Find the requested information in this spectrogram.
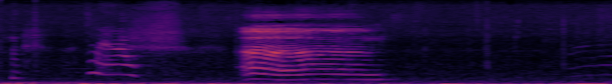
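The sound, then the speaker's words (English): A cat meows twice, a short tonal call followed by a longer, louder, drawn-out meow with rich harmonics, over a quiet background. “That was the cat, not that me. Was the cat.”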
